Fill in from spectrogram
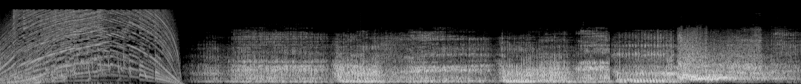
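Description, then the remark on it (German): A large cat roars loudly in several long, rough, rumbling bursts with short pauses between them, opening with a brief rising-and-falling electronic sweep. “Das ist eine etwas größere Katze, die wir da noch gehört haben.”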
